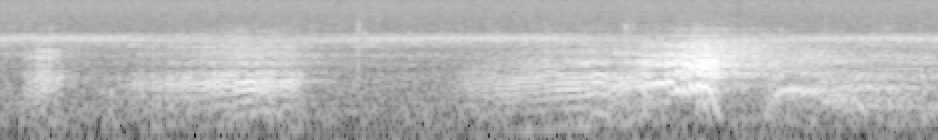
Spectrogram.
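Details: Green-winged macaws moving down vines in a group: a string of rasping, gravelly calls building to a louder harsh squawk near the end, with a continuous high hum.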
